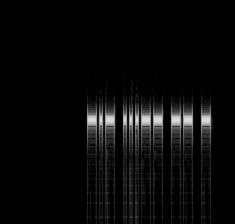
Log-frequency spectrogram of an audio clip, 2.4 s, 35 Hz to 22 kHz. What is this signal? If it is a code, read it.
Morse code, heard as a keyed tone, about 40 wpm, 700 Hz. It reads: K3MT
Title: USA Call Signs - 4 Characters - Repeated 2x - 40wpm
